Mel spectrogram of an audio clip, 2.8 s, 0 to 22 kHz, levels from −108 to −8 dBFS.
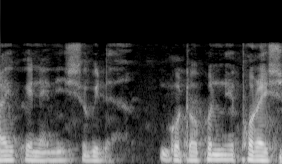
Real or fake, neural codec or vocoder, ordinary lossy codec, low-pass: fake; codec, 16 kHz, 4 kbps, FreqCodec, larger model; none; 7.2 kHz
